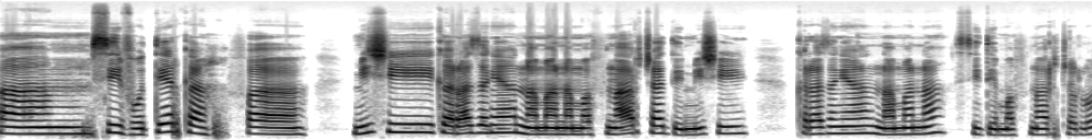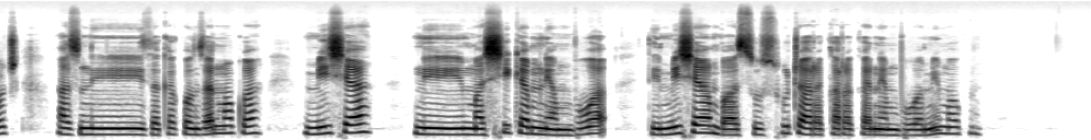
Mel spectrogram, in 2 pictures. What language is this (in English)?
Southern Betsimisaraka Malagasy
